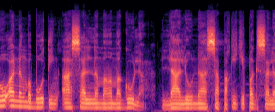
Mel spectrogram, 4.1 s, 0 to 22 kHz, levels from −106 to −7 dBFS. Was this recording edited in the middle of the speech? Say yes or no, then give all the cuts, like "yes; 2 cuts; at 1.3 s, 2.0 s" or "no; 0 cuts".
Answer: no; 0 cuts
